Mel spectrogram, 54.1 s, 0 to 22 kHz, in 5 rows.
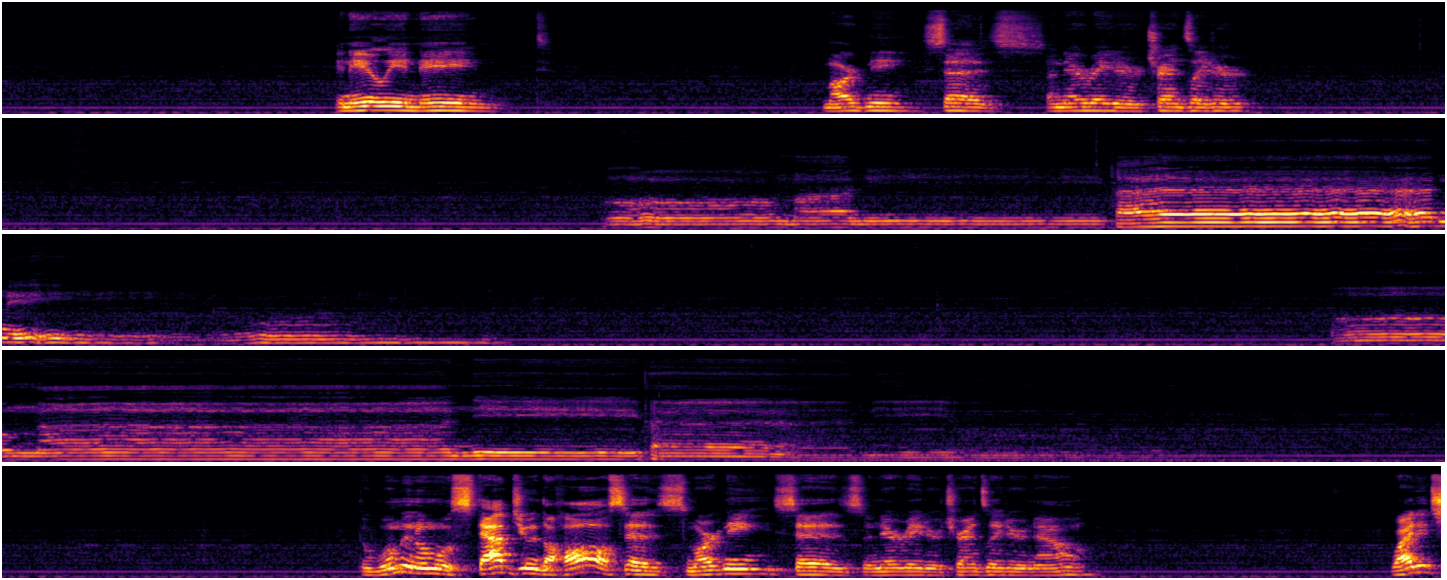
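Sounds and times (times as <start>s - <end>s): low voice chanting one note: 15.3s - 25.5s, 31.6s - 41.9s.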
